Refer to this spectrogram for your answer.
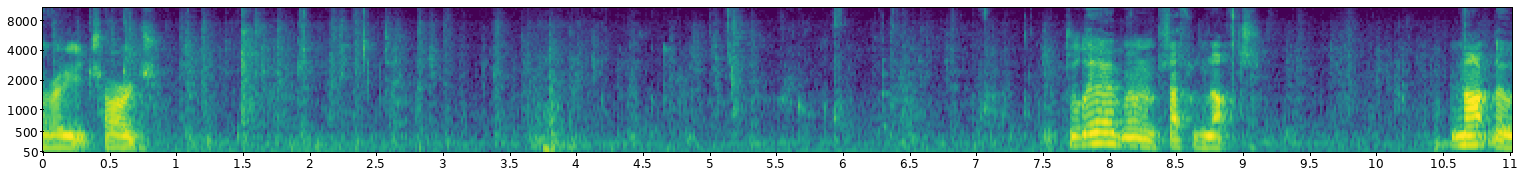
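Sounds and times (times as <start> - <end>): person chewing: 1.6 - 7.8, 8.9 - 10.5.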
